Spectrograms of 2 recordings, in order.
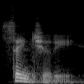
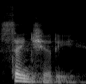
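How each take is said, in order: First: The word begins with an s sound. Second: The same.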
